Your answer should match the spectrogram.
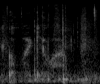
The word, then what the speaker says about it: Caligula: I feel like they have the same vibe, but Caligula, like a K.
